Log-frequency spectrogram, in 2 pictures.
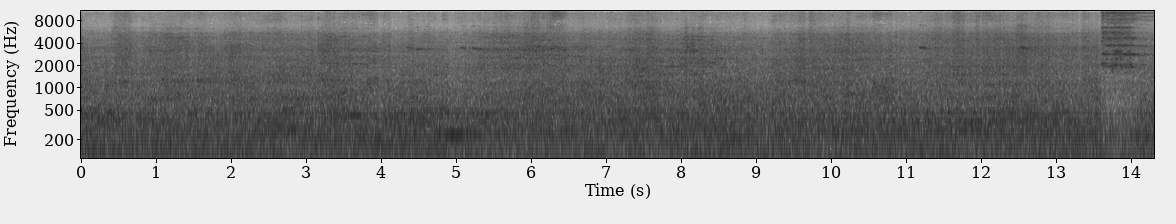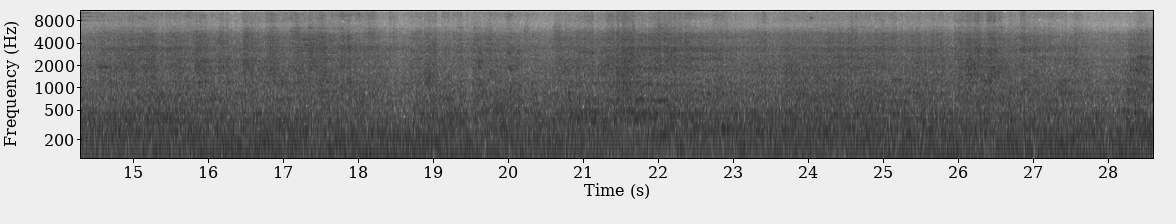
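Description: Double-stack container train of well cars rolling past close by, with a loud, steady rumble of wheels on the rails. A brief high wheel squeal cuts in about halfway through.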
